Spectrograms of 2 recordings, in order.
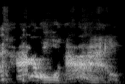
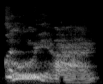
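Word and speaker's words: Cooley High: it is kali high i'm like holly hi of course she got the name wrong but it was coolly high and i went down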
